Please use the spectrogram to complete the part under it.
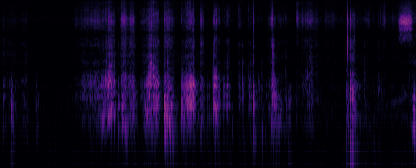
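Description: Scissors cutting paper along a marked line while making a double pocket folder: close rasping, crunchy snips in irregular bursts, louder in the middle and with a sharp cut near the end.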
